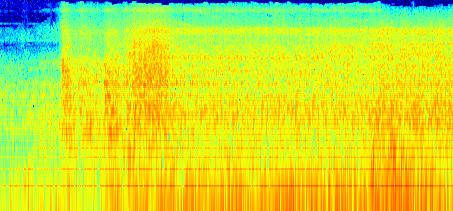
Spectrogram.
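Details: Used car with a diesel engine, bought for viewers and checked before purchase: it catches quickly and settles into a steady, even run with no knocks or rattles; normal running.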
